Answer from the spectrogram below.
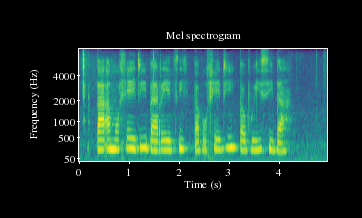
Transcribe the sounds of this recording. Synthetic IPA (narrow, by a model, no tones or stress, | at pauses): b̥aʔamʊχedibaret͡sʼib̥abʊχedibabʊisiba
